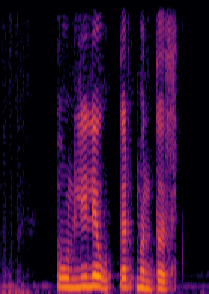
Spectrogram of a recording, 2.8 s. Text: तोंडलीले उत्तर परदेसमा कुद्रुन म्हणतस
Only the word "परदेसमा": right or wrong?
wrong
